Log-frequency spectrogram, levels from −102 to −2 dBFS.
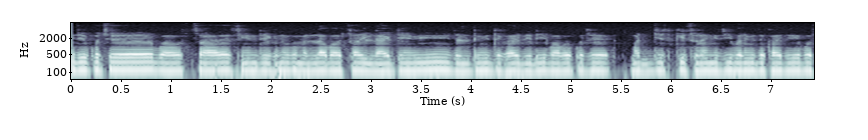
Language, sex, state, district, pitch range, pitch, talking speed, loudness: Hindi, male, Chhattisgarh, Bilaspur, 110-115 Hz, 115 Hz, 275 wpm, -14 LUFS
